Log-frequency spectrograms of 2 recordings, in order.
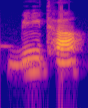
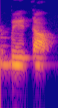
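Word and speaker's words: beta: आया, और यहां से बीटा, नॉट बेटा, नॉट बेटा, देखो स्पेलिंग, देखो स्पेलिंग बेटा, और इसकी स्पेलिंग अल्फा। बट ये बेटा नहीं बोलते, ये होता है बीटा।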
